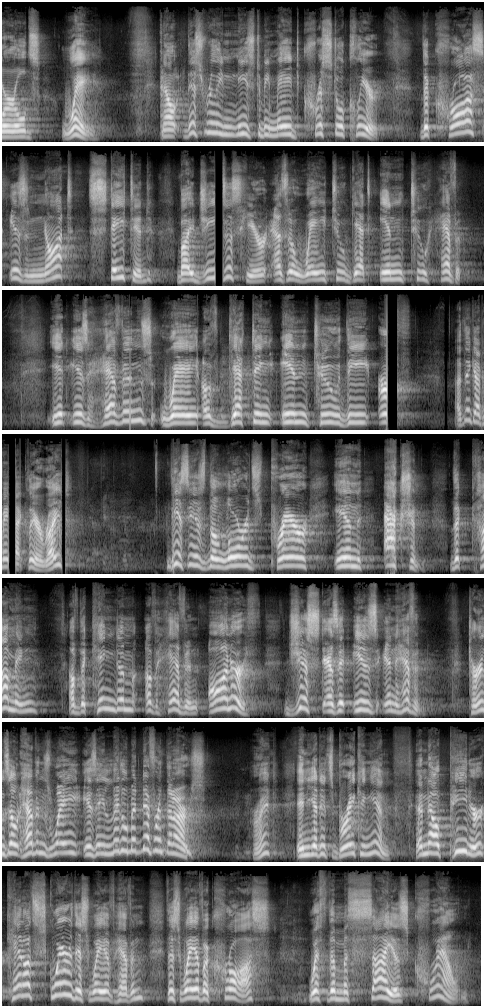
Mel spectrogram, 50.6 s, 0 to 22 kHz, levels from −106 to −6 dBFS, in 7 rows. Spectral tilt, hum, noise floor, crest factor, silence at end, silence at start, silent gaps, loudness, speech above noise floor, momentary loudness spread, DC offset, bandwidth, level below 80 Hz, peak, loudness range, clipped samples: -2 dB/octave; none; -63 dBFS; 22 dB; 0.25 s; 0 s; 10.44-10.54 s, 20.26-20.39 s, 21.10-21.15 s, 21.81-21.89 s, 22.60-22.64 s; -22 LUFS; 41 dB; 12 LU; under 0.1%; 18 kHz; -80 dBFS; -2 dBFS; 5 LU; under 0.1%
